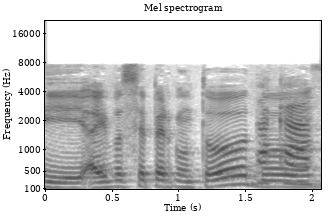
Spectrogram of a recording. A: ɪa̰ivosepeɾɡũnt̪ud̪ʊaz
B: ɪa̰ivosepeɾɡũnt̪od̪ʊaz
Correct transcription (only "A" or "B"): B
